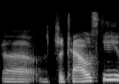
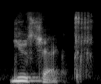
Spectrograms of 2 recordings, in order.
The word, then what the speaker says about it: Juszczyk: And like there's a reason why they let their fullback, Jakowski, is that how you pronounce it? Juszczyk. Wrong. I'm completely off.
